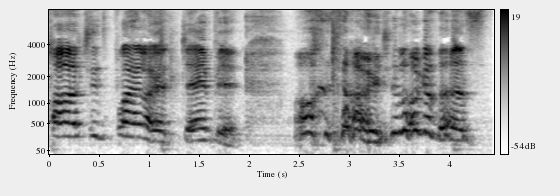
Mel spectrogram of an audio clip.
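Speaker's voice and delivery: high, laughing praise. Real, not acted. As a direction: praise her through giggles. Laughing at a winning attack.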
